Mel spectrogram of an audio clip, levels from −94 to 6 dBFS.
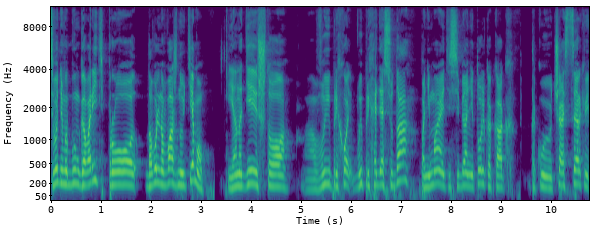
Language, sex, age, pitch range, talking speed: Russian, male, 20-39, 155-190 Hz, 120 wpm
